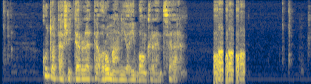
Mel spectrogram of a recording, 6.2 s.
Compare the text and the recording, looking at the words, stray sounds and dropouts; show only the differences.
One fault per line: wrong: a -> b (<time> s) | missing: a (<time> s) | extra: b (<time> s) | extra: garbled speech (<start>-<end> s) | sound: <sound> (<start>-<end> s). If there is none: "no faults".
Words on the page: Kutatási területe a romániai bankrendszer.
sound: laugh (4.3-4.9 s)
